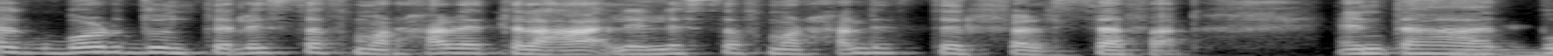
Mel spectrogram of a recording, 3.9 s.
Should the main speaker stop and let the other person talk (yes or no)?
no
